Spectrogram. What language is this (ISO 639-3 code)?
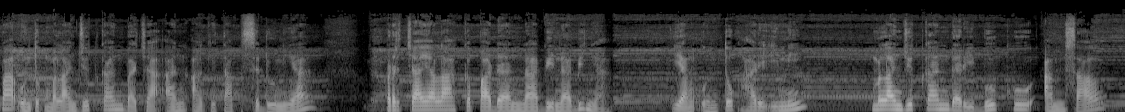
ind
